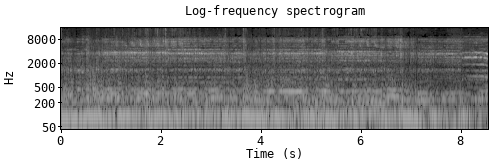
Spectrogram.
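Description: Loud music with a very heavy bass, played over a large carnival street sound system (a "sound horeg" rig).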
